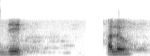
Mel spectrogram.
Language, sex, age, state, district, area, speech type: Urdu, male, 30-45, Bihar, Khagaria, rural, conversation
